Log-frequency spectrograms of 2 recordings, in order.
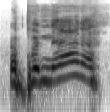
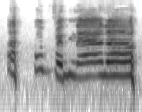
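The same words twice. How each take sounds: First: Said in the usual way. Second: Laughing through the words. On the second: Real, not acted. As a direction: giggles while saying "A banana.".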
